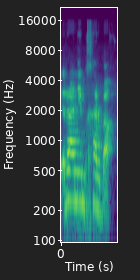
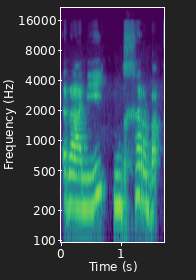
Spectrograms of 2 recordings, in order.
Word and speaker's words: راني مخربق: We say rani mkharbaq. This is hard for pronunciation because there is kh and q sound, but you just need to know like how slow or how fast you have to go.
